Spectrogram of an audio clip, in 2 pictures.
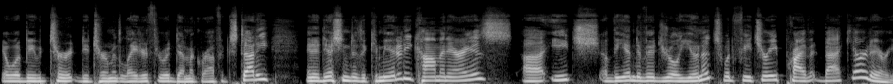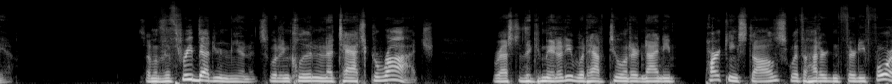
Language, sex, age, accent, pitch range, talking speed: English, male, 50-69, American, 140-165 Hz, 170 wpm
